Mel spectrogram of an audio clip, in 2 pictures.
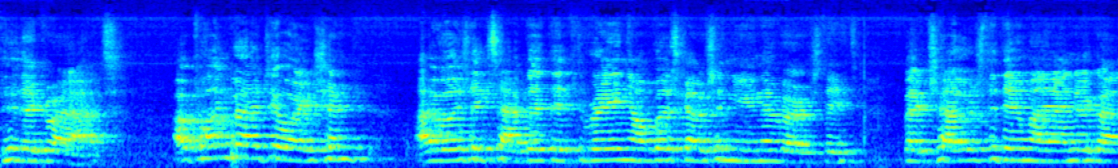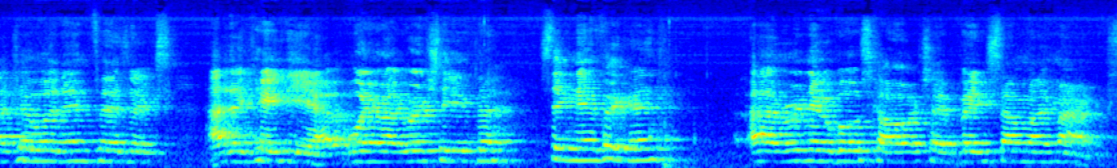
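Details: Adult male with cerebral palsy who had extensive speech and occupational therapy; dysarthria in cerebral palsy.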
